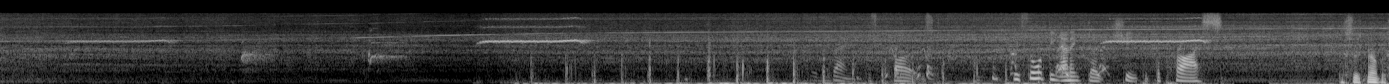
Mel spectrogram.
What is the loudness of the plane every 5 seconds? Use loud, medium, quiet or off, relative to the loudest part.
medium, loud, loud.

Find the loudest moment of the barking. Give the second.
11 s.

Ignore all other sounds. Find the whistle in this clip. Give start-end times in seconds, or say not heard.
0.8-1.8, 4.8-6.0, 11.0-11.9.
